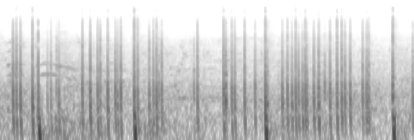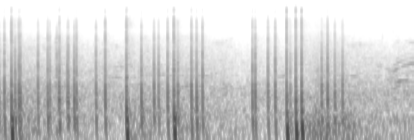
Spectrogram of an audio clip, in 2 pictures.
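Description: Aerial fireworks going off in quick succession, a dense run of sharp bangs and crackles that thins out and stops near the end.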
